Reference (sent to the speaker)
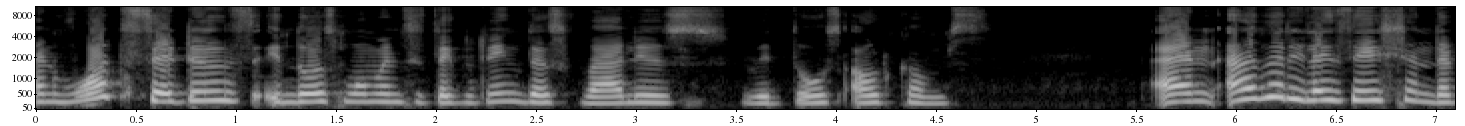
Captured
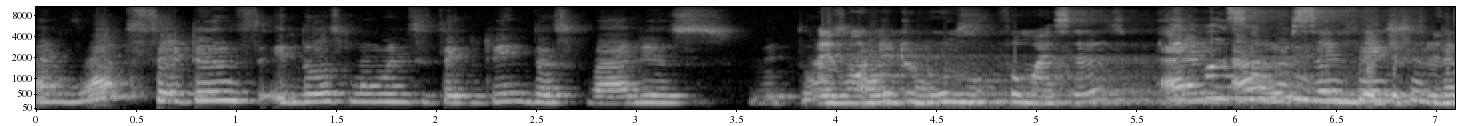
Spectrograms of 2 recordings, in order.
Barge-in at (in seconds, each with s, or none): 3.9 s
